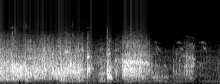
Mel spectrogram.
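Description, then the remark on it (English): A lion lets out a loud roar as it jumps, a rough, sustained snarl that surges twice before trailing off, with no voices over it. “He raised his rifle, and at that moment, the lion jumped.”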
